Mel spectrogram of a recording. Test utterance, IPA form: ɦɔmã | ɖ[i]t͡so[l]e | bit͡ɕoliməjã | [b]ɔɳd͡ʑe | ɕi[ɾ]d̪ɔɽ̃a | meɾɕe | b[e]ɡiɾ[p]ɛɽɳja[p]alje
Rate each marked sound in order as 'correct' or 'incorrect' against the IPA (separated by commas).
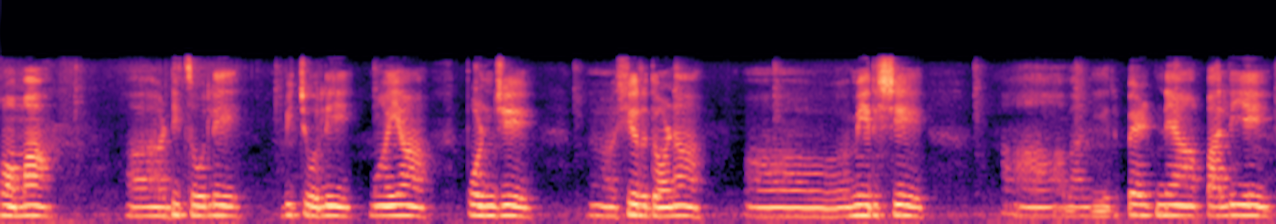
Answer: correct, correct, incorrect, correct, incorrect, correct, correct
